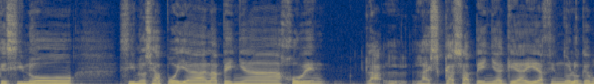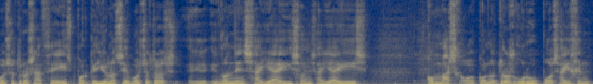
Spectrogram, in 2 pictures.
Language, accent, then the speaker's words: Spanish; Porto, Norte, Portugal; Ah, bueno, es que soy de Porto yo, pero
